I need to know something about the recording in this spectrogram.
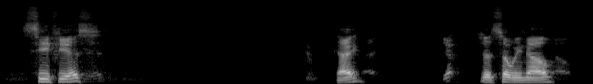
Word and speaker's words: Cepheus: and click here there you go so it's pronounced cepheus okay just so we know and moving forward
